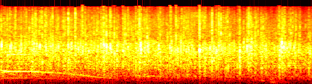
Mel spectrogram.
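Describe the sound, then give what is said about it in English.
Audience applause at a church service: a steady, fairly faint, even wash of clapping with no one voice standing out. “Let's put our hands together.”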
